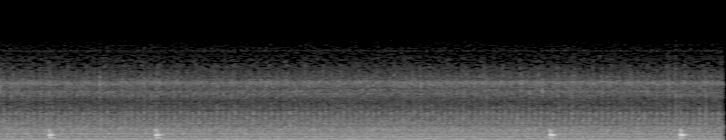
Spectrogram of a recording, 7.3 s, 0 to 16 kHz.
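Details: 2014 GMC, just after power steering motor replacement and dealer reprogramming: quiet idle hum with four sharp single pops as the wheel turns when stopped or at low speed under load, not when moving; cause unknown.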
